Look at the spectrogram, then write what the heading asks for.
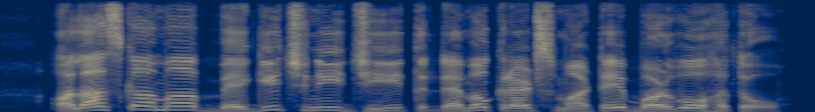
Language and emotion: Gujarati, neutral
